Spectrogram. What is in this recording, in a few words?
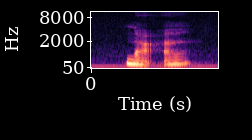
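"nan", third tone, chinese pinyin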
